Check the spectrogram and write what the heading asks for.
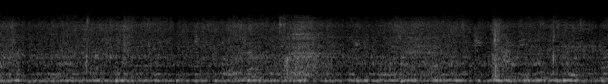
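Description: Faint steady outdoor background: a low hum under an even hiss, with a couple of faint knocks from the handheld phone.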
